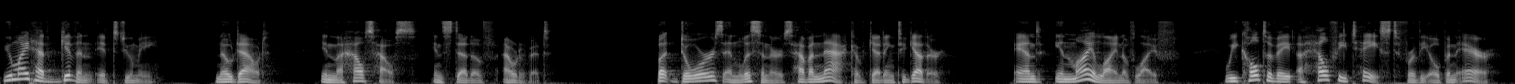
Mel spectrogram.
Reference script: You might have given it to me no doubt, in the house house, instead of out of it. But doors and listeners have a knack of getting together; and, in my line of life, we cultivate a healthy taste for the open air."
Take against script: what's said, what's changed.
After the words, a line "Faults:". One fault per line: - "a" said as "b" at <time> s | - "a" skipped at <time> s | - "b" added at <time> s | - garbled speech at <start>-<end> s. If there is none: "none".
You might have given it to me no doubt, in the house house, instead of out of it. But doors and listeners have a knack of getting together; and, in my line of life, we cultivate a healthy taste for the open air."
Faults:
none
